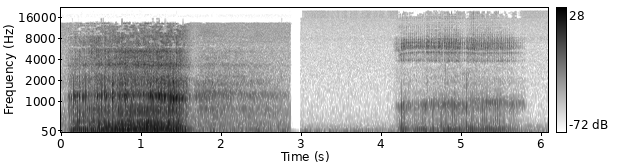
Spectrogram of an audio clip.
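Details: A sound-effect recording of heavy snoring: a loud, rough, rattling snore on the in-breath, a quieter breath out, a pause, then a softer whistling snore.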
